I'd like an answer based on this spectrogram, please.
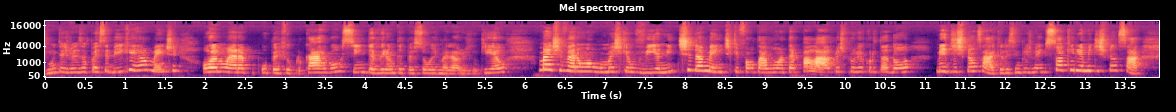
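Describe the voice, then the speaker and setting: Lively in intonation, a woman with a high pitch talks at a fairly quick pace. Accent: Rio de Janeiro. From Rio de Janeiro, Brazil. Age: 20s. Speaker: immigrant vlogger. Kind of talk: casual talk to camera.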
